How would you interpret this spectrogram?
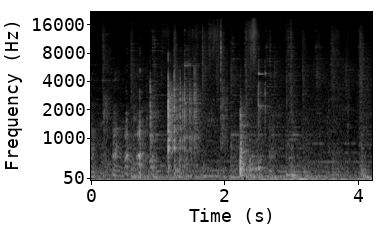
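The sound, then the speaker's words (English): Red dice, rolled for initiative, clatter across a hard tabletop, a steady rattling with two sharper knocks as they bounce and tumble to a stop. “I'm not really liking the red dice. I haven't rolled higher than a 9.”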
